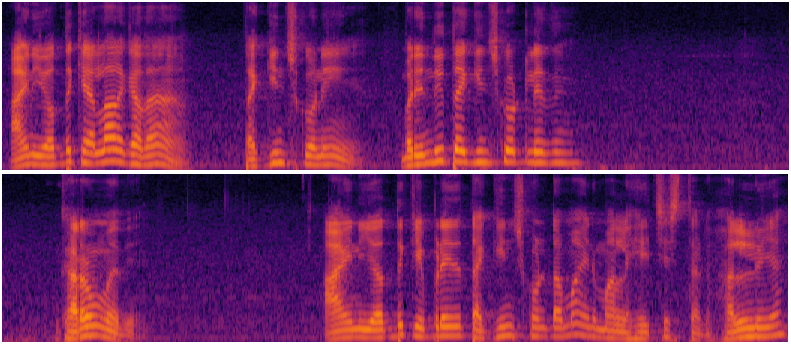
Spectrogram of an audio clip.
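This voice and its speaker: Man, pastor, preaching sermon, rhetorical questions, hallelujahs, slightly high voice. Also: expressive, a little fast, long pauses, fairly bright tone. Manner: asks the congregation questions and answers them himself; frequent hallelujahs between points.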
